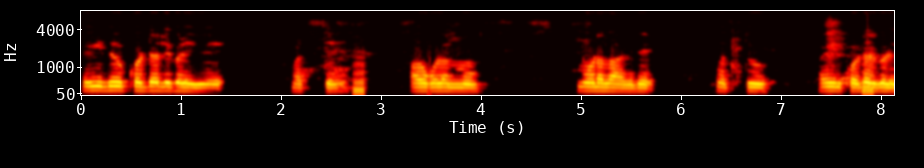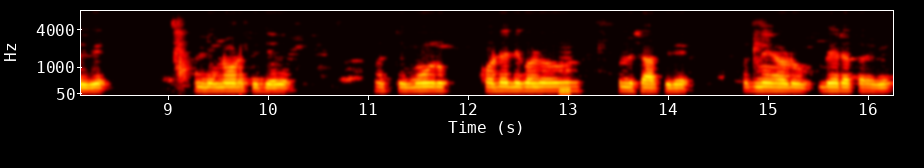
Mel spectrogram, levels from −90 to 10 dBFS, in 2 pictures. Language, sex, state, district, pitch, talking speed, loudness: Kannada, male, Karnataka, Raichur, 145 Hz, 75 wpm, -20 LUFS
